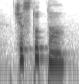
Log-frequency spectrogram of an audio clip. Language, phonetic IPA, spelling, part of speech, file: Ukrainian, [t͡ʃɐstɔˈta], частота, noun, Uk-частота.ogg
- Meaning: frequency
